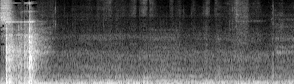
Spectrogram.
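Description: A steel wrench clinks against metal a few times in the first half second, the sharpest clink about half a second in, as it comes off the chain-adjuster lock nut. A low steady hum follows.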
